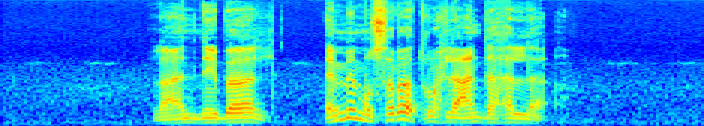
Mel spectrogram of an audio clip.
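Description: A middle-aged man speaks firmly and close by.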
